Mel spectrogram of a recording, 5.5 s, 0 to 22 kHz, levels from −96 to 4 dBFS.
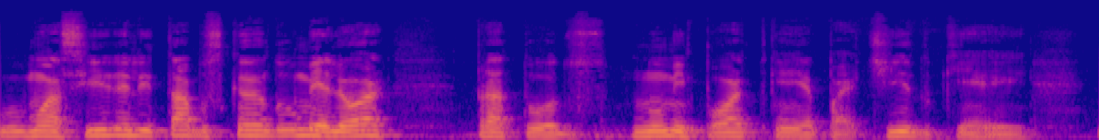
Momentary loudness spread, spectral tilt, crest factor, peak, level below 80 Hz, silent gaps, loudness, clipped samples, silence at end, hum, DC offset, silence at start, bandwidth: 10 LU; -7 dB/octave; 16 dB; -18 dBFS; -70 dBFS; none; -35 LUFS; under 0.1%; 0.3 s; none; under 0.1%; 0 s; 13 kHz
